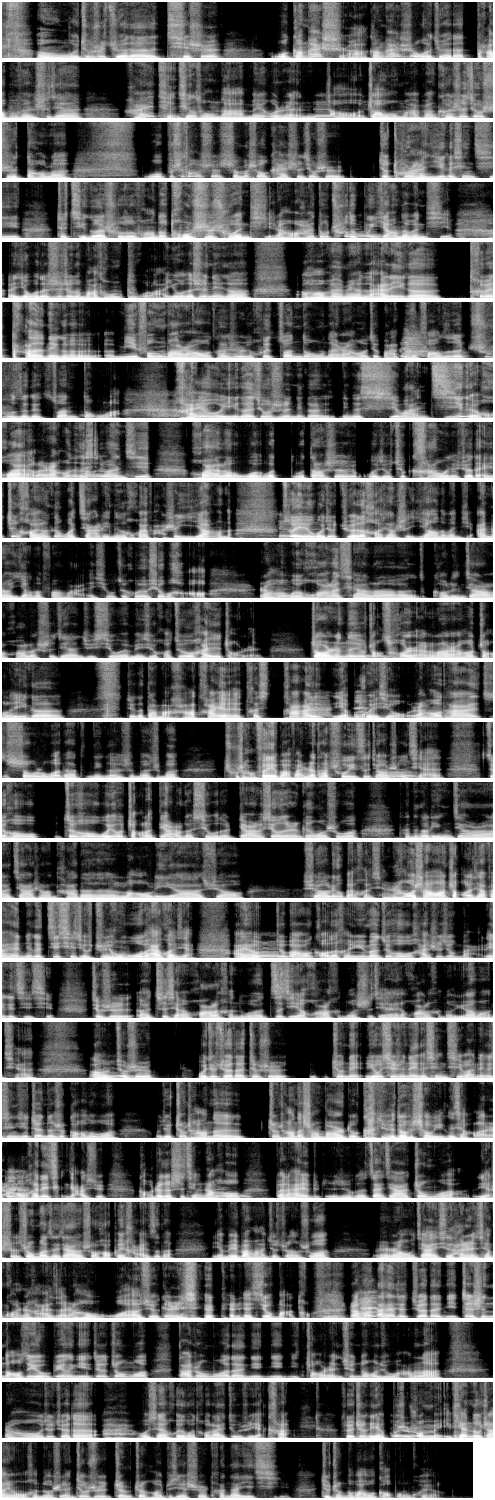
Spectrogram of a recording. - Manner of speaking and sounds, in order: teeth sucking; teeth sucking; laugh; chuckle; teeth sucking; teeth sucking; chuckle; laughing while speaking: "只用五百 块钱"; laughing while speaking: "感觉都"; chuckle; laughing while speaking: "修 给人修马桶"; chuckle
- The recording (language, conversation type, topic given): Chinese, advice, 我怎样通过外包节省更多时间？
